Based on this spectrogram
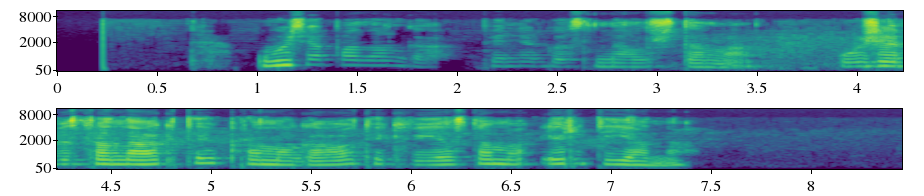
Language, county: Lithuanian, Šiauliai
